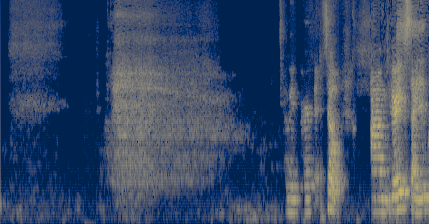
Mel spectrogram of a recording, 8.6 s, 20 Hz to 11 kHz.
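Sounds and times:
deep centering breath in and out: 0.1 - 1.5, 2.2 - 4.9
speech: 5.8 - 8.5.

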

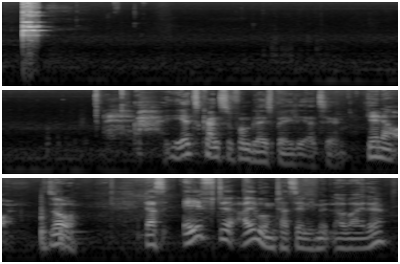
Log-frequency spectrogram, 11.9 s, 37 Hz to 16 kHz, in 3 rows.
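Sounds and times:
beer glasses clinking in a toast: 0.2 - 0.5
speech: 5.7 - 11.8.

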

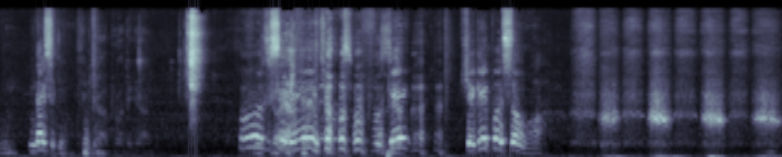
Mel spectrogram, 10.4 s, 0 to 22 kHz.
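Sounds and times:
speech: 0.1 - 1.5, 3.2 - 7.3
laughter: 3.6 - 6.0
deep abdominal breathing of a person lying down: 7.6 - 10.4.

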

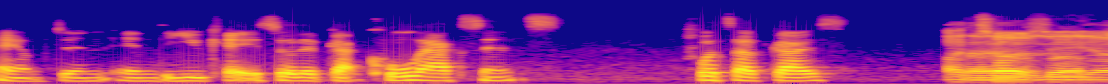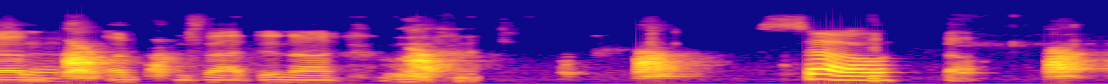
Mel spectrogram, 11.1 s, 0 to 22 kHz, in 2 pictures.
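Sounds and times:
speech: 0.0 - 2.9, 3.5 - 8.0, 8.8 - 10.5
pet dog giving a sharp high ringing bark: 5.9 - 6.6, 7.6 - 8.0, 8.8 - 9.1, 10.8 - 11.0.

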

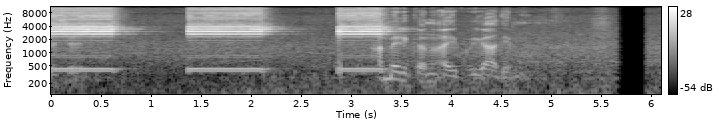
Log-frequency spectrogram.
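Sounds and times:
car alarm honking after door opened: 0.0 - 3.8
speech: 3.6 - 4.9.

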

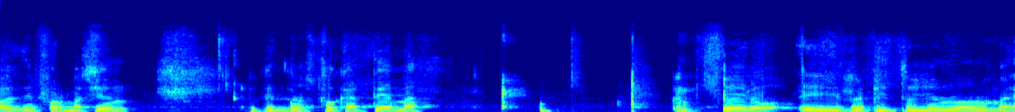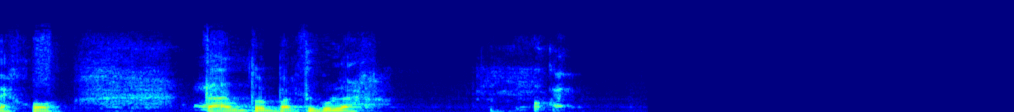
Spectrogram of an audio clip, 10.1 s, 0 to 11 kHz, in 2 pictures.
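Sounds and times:
speech: 0.0 - 7.0, 7.7 - 8.0
cough or throat clearing: 7.6 - 8.0.

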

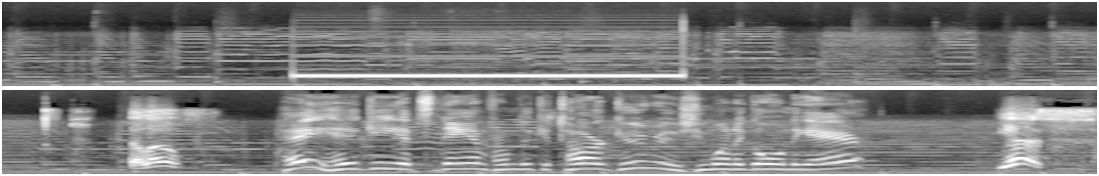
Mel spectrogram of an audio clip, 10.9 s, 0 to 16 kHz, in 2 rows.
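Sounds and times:
phone line ringback tone: 1.4 - 3.4
speech: 6.9 - 10.9.

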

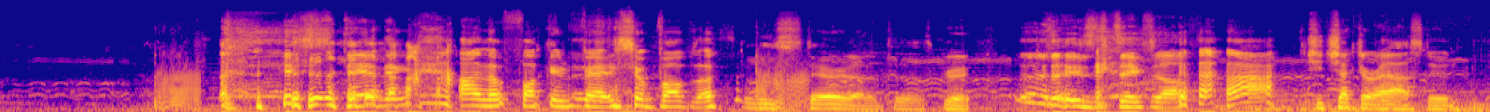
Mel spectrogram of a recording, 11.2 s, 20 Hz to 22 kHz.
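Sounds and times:
laughter: 0.0 - 11.1
loud fart: 1.1 - 1.7, 5.6 - 6.2
speech: 1.6 - 11.0.

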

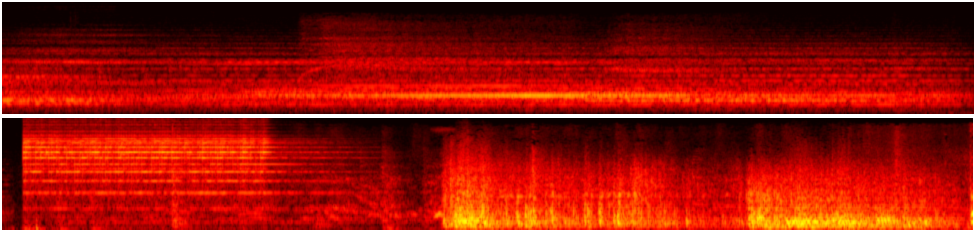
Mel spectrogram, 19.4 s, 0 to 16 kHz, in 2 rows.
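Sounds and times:
ringing alarm-like tone: 10.0 - 13.6
heavy thunder rumbling: 14.1 - 19.4.

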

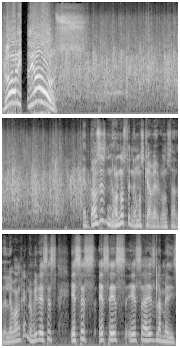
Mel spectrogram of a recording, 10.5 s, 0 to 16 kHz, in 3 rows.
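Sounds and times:
speech: 0.0 - 0.4, 5.1 - 10.5
audience applauding: 1.2 - 5.8.

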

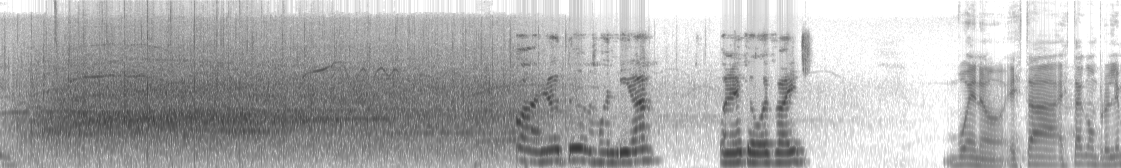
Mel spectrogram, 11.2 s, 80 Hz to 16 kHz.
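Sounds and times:
faint cheers: 0.0 - 7.2
crowd applauding for a person being introduced: 0.0 - 7.6
speech: 5.3 - 6.6, 7.2 - 8.2, 9.5 - 11.2.

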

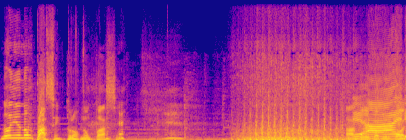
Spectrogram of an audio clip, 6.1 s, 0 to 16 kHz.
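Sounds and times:
speech: 0.0 - 2.7, 5.2 - 6.0
helicopter rotor thudding: 3.4 - 6.0.

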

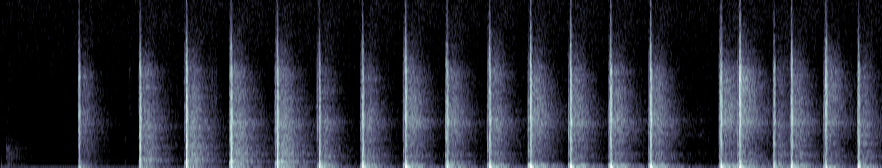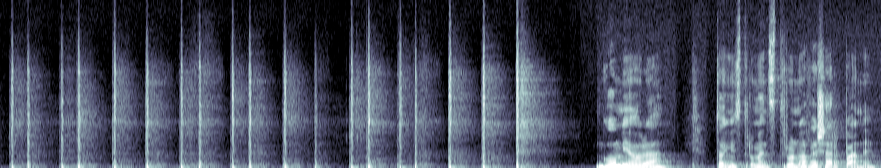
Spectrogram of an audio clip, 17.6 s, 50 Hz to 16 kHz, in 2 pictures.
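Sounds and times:
finger striking stretched tape strip: 0.7 - 14.5
speech: 14.9 - 17.6.

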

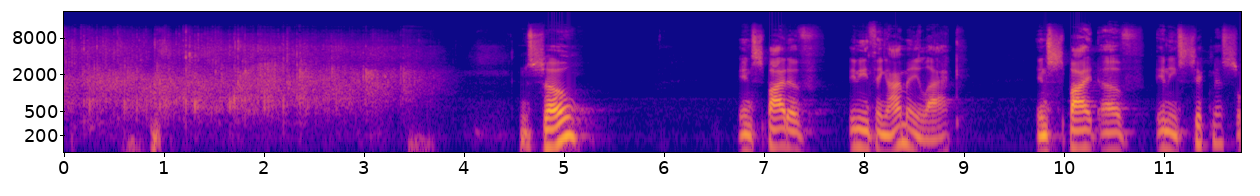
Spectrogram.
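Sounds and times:
audience clapping hands: 0.0 - 3.9
speech: 4.6 - 5.2, 6.8 - 9.0, 9.8 - 11.7.

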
